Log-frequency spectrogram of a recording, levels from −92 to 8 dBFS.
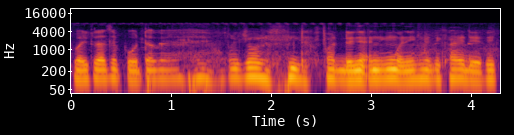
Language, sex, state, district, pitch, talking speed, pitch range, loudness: Hindi, male, Madhya Pradesh, Katni, 110 Hz, 180 wpm, 105-115 Hz, -17 LUFS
